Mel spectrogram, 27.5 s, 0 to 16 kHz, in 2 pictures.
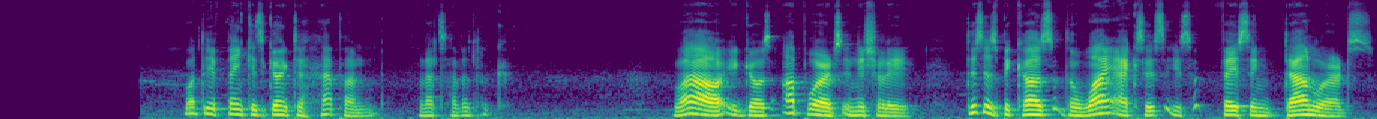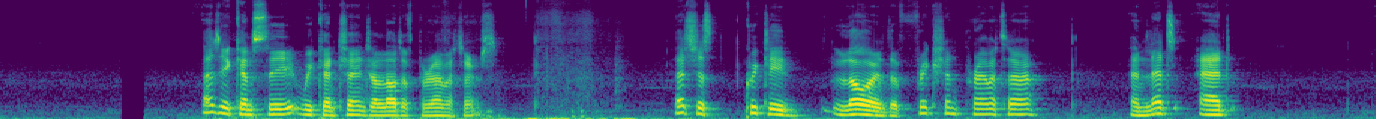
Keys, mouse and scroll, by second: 1.5 click, 4.8 click, 9.7 click, 11.1 click, 13.3 click, 13.8 click, 15.0 0, 15.3 Return, 16.0 click, 20.2-20.7 scroll up 3, 21.0-21.5 scroll up 4, 21.9 click, 24.6-25.8 typing, 26.3 Return, 27.0-27.5 scroll down 2.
